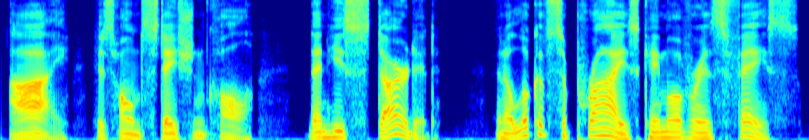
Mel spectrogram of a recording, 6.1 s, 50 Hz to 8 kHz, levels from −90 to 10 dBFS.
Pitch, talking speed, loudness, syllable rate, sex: 115 Hz, 150 wpm, -21 LUFS, 4.5 syllables/s, male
